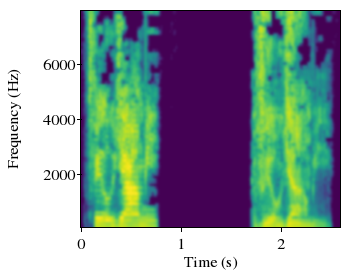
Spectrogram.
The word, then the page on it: viljami: Dutch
